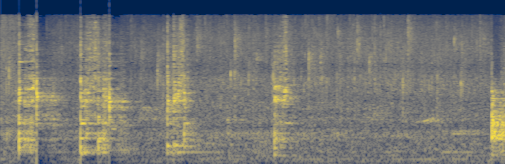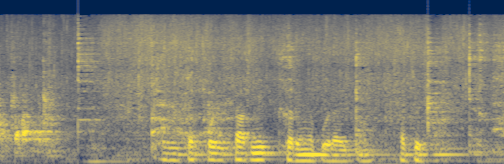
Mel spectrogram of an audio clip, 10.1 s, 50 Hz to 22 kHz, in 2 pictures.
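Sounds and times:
spatula scraping a pan: 0:00.0 - 0:02.0, 0:02.7 - 0:03.1, 0:08.6 - 0:10.0
potatoes sizzling in oil: 0:00.0 - 0:10.0.

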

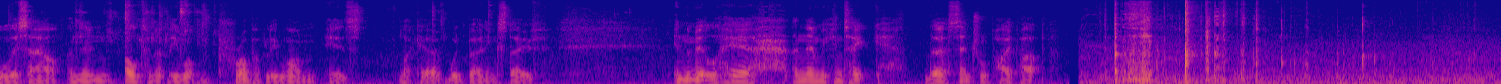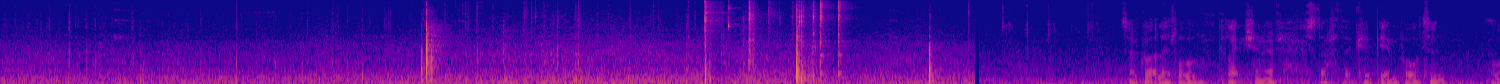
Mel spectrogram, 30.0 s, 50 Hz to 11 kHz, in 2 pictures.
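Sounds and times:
low background rumble: 0:10.8 - 0:24.8
metal clicks and knocks: 0:19.2 - 0:23.6.

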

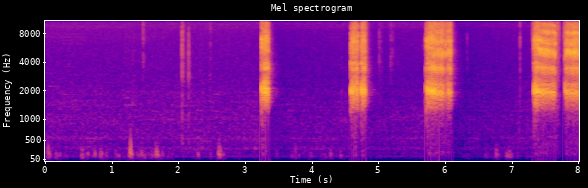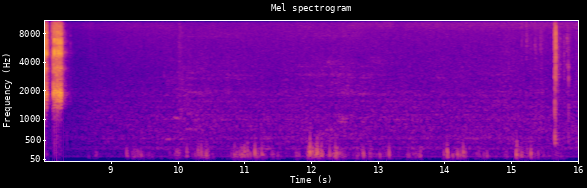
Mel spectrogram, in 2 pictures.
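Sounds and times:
cicada buzzing distress calls: 0:03.2 - 0:03.5, 0:04.6 - 0:04.9, 0:05.7 - 0:06.2, 0:07.3 - 0:08.4.

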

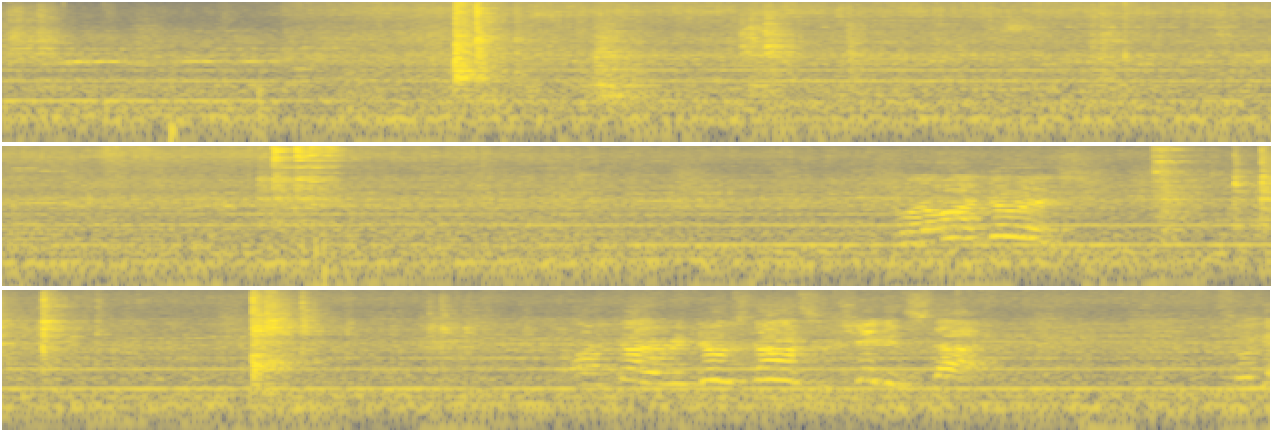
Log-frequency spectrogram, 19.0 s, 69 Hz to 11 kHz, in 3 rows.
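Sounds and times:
steady kitchen hum: 0:00.0 - 0:19.0
chicken frying in skillet: 0:01.5 - 0:09.1
metal pans and utensils clinking: 0:05.3 - 0:08.2.

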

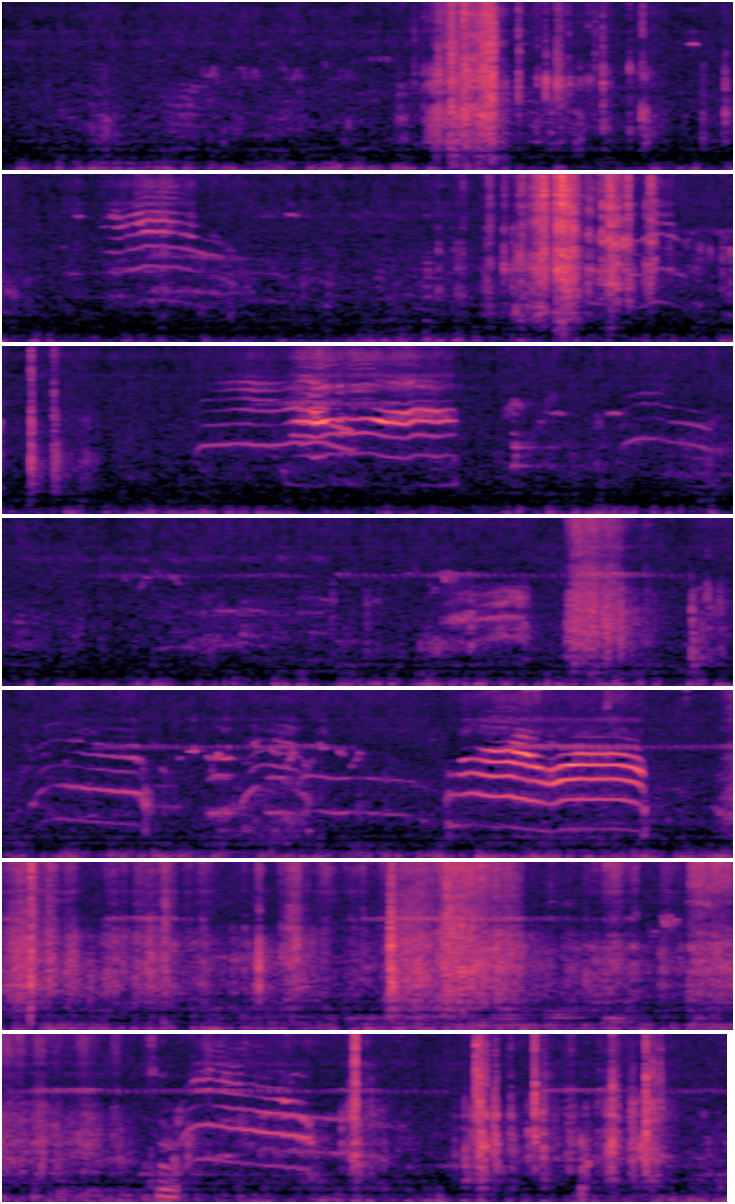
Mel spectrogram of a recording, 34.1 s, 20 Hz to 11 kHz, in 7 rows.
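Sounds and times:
rustling: 0:02.6 - 0:05.1, 0:07.6 - 0:10.5, 0:17.6 - 0:19.9, 0:23.0 - 0:34.0
kittens meowing: 0:05.5 - 0:06.5, 0:11.0 - 0:12.8, 0:13.7 - 0:14.7, 0:19.6 - 0:23.9, 0:30.3 - 0:31.9.

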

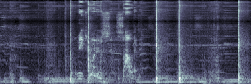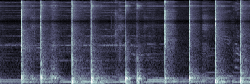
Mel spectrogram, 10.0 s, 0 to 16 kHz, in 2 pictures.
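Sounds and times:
music: 0:00.0 - 0:10.0
rubber mallet knocking on plastic pipe: 0:04.7 - 0:10.0.

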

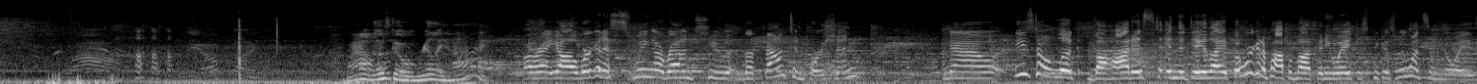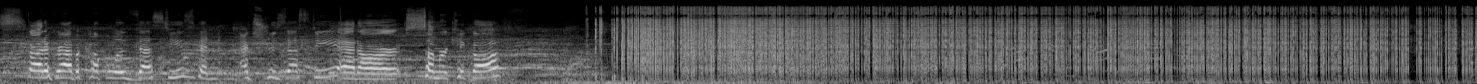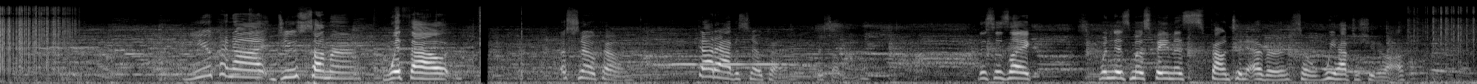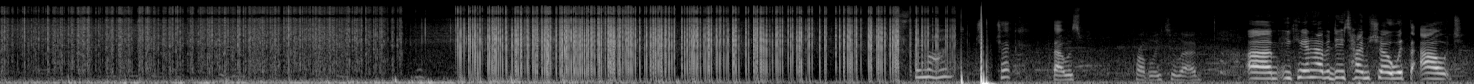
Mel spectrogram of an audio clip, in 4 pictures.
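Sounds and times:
hiss of spraying sparks: 0:20.6 - 0:30.2, 0:43.6 - 0:53.9
small crackles: 0:20.6 - 0:30.3, 0:43.6 - 0:54.3.

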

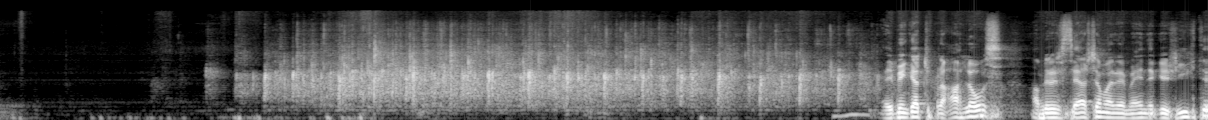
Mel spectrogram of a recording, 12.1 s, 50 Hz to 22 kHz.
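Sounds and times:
audience applause: 0:02.1 - 0:09.7.

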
